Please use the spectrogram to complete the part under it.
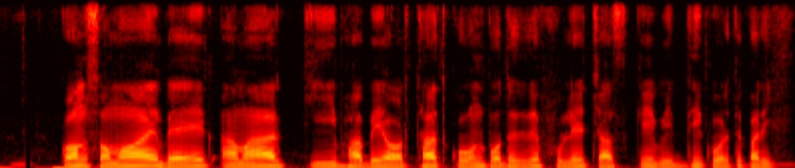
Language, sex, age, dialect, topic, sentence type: Bengali, male, 18-24, Jharkhandi, agriculture, question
